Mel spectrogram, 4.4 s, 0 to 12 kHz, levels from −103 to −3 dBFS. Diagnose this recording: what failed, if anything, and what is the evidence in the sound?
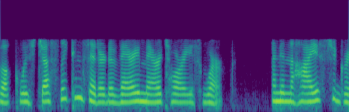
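The codec stage is the problem: the speech has gone through iLBC, and you can plainly hear it. The whole 4 s clip is band-limited with nothing above 4 kHz, so it has that dull narrowband phone quality. The voice also sounds a bit rough and synthetic the whole way through. The texture fits 30 ms frames whose excitation is coded independently, likely in the 13.33 kbps mode. Each block gets rebuilt without help from the previous one, which leaves that grainy edge.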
